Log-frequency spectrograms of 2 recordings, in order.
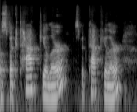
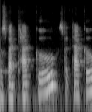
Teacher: stress syllable with my black cat vowel spike so it's spectacular this ar says the er sound so just an er even though it's spelled with letter a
